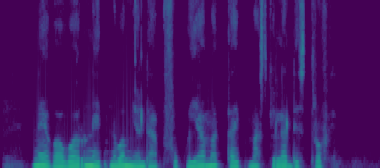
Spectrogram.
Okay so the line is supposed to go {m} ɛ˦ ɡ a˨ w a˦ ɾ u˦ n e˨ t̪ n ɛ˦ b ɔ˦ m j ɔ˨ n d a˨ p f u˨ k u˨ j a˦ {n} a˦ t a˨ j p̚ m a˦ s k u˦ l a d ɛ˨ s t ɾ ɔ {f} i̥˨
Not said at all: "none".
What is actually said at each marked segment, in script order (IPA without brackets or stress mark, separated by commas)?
n, m, f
